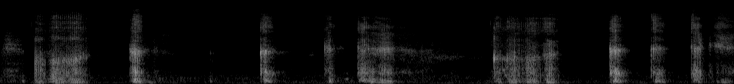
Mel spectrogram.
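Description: A woman comedian imitates a husband's snoring in a string of loud, rough snorts and throaty rasps, broken by short pauses, performed on stage.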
